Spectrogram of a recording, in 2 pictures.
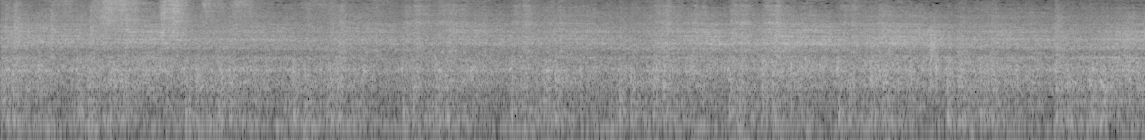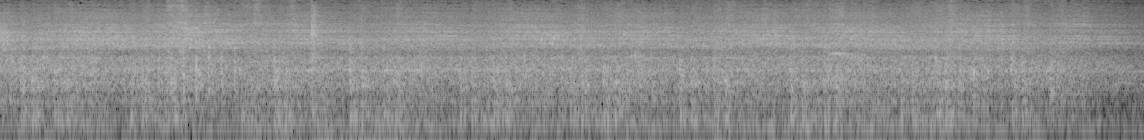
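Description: JR Freight container train rolling past: a steady rumble and rattle of the container flatcars' wheels on the rails, with occasional sharp clacks. It begins to fade near the end as the last wagons go by.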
